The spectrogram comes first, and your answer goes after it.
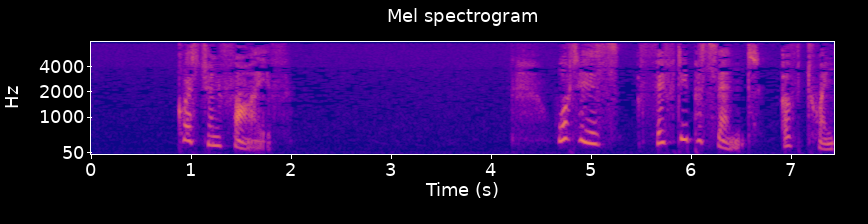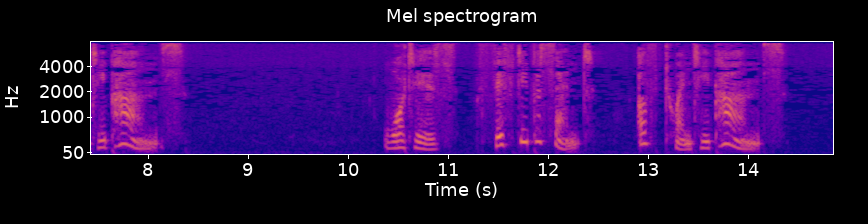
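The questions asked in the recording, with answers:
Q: What is 50% of £20?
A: £10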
